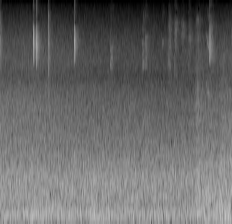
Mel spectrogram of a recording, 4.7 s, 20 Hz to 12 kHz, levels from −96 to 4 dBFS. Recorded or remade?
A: recorded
